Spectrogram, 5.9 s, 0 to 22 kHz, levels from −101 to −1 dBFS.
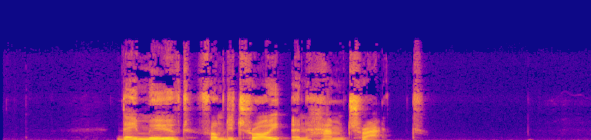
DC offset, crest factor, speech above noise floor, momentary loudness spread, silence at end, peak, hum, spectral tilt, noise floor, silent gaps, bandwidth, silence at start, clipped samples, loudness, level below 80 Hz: under 0.1%; 20 dB; 56 dB; 16 LU; 1.7 s; 0 dBFS; none; -3.5 dB/octave; -73 dBFS; none; 16 kHz; 1.15 s; under 0.1%; -17 LUFS; -52 dBFS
